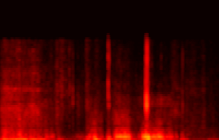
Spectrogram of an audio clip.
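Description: Handling noise of a phone being moved and propped up on a wooden table: rustling and light knocks, with one sharp knock about one and a half seconds in.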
